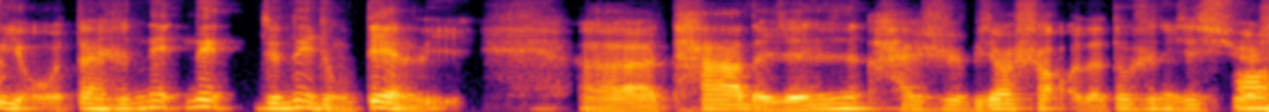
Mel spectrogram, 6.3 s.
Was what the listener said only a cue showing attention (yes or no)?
no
